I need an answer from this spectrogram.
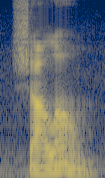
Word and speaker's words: Shalom: We can do the same thing with Shalom. We have the letter shin and kamatz in yellow for sha, your mouth stays open for an open syllable, and lom, lamed, cholam vav, and mem sofit for closed.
